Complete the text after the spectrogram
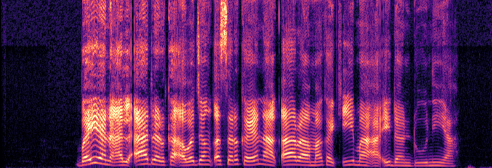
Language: Hausa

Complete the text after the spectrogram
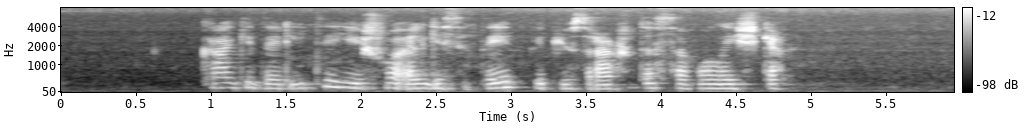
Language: Lithuanian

